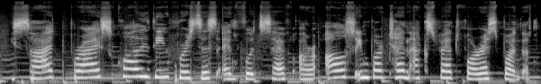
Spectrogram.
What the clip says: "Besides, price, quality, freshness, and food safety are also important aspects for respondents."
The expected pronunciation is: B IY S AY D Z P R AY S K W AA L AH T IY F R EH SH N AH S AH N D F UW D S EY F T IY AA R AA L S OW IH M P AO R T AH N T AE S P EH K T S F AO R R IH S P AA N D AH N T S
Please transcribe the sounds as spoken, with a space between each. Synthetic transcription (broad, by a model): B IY S AY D P R AY S K W AA L AH T IY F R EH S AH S AH N D F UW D S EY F AA R AA L S OW IH M P AO R T AH N T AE S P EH T F AO R R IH S P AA N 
